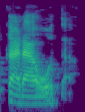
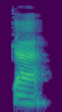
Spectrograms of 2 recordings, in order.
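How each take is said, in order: First: Said in the usual way. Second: Caraota broken into ca, ra, o, ta; syllable split. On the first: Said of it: "por ejemplo". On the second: Shown as a demonstration. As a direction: chop caraota into separate syllables. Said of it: "Cuando yo separo esta palabra en sílabas".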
